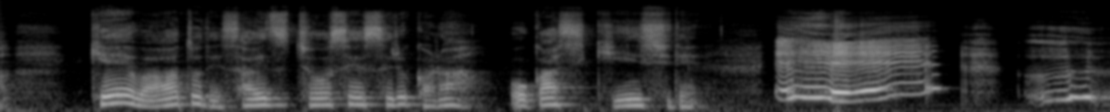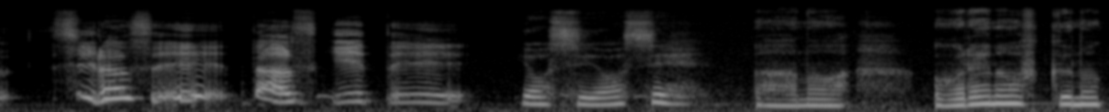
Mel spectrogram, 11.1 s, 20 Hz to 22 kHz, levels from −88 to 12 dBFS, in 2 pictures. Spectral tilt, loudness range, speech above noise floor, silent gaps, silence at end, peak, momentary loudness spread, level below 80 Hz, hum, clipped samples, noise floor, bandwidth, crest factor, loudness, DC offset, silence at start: -3 dB/octave; 12 LU; 20 dB; none; 0.05 s; -8 dBFS; 20 LU; -68 dBFS; none; under 0.1%; -48 dBFS; 17 kHz; 20 dB; -28 LUFS; under 0.1%; 0 s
